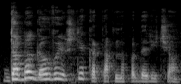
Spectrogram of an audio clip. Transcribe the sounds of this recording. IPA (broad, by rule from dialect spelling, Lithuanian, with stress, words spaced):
dɐˈbɐ ɡɐlˠˈʋuɔjʊ ɐʃ ˈnʲiɛkɐt tɑːp nʲɛpɐdɐˈrʲiːt͡ʃʲɛʊ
